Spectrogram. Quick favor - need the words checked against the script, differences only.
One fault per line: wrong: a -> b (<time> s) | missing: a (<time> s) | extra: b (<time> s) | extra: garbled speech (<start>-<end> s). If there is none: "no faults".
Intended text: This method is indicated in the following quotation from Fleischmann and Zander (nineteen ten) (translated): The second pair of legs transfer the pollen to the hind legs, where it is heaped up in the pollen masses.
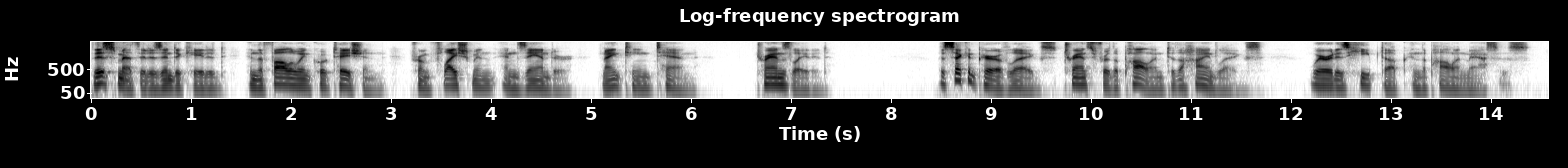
no faults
